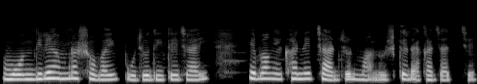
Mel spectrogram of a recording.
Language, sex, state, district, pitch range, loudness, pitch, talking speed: Bengali, female, West Bengal, Kolkata, 215-260 Hz, -17 LUFS, 230 Hz, 150 wpm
